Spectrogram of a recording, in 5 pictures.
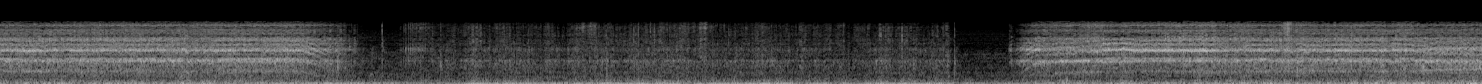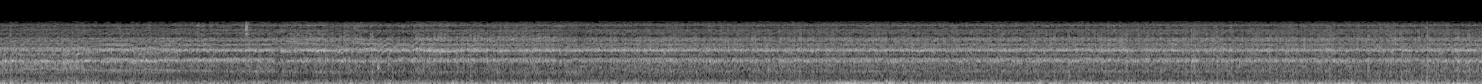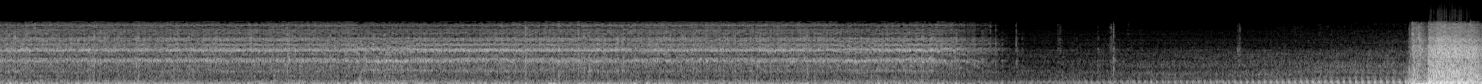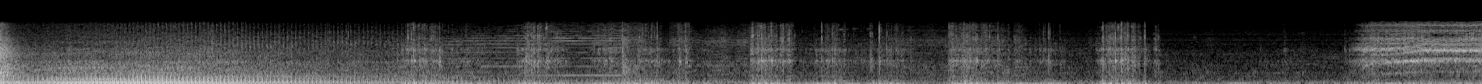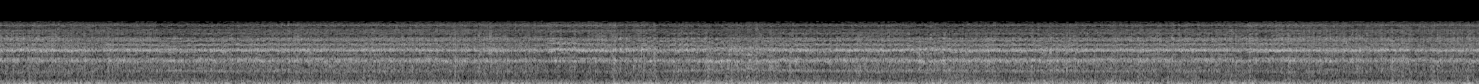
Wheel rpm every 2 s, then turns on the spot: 160, 110, 10, 20, 30, 110, 160, 160, 160, 160, 160, 160, 160, 160, 160, 160, 160, 160, 160, 100, 0, 0, 0, 0, 20, 20, 20, 20, 10, 130, 160, 160, 160, 160, 160, 160, 160.
4-10 48-56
